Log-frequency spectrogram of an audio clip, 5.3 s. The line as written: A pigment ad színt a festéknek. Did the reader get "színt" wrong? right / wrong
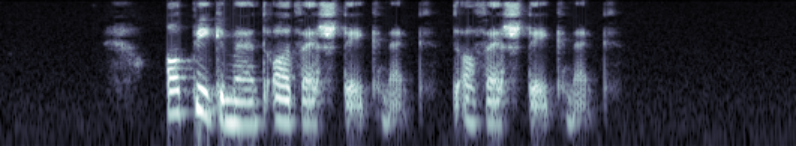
wrong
